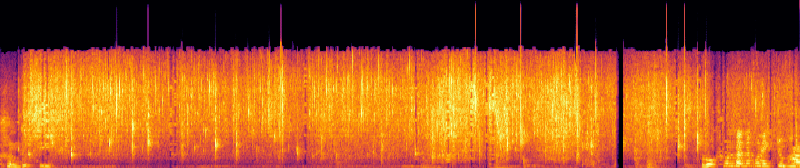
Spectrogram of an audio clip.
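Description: Garlic cloves frying in hot oil with whole spices: a steady sizzle with crackling pops, stirred with a spatula.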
